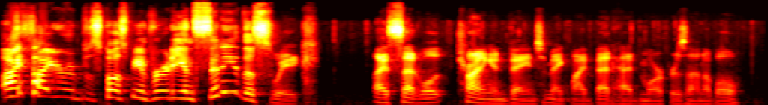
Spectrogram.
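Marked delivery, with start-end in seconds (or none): 0.0-2.2 flustered surprise. Acted. Flustered narrator voicing herself.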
